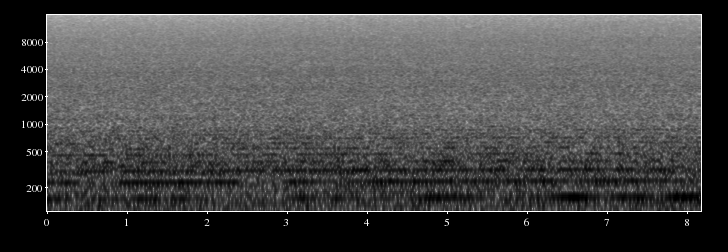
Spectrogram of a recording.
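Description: A steady, droning propeller aircraft engine hums inside Microsoft Flight Simulator while the throttle is pushed up a little, a continuous low tonal roar with broadband noise that stays fairly constant throughout.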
